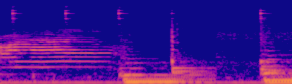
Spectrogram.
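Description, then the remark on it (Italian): A cat meows loudly several times in quick succession, the drawn-out, strained cries starting high and dropping lower, with no talking. “Vabbè, non t'arrabbiare, gatto, che deve fare, miagola.”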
